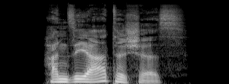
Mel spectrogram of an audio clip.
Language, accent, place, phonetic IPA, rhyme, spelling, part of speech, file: German, Germany, Berlin, [hanzeˈaːtɪʃəs], -aːtɪʃəs, hanseatisches, adjective, De-hanseatisches.ogg
- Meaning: strong/mixed nominative/accusative neuter singular of hanseatisch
